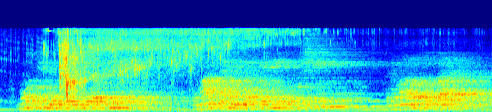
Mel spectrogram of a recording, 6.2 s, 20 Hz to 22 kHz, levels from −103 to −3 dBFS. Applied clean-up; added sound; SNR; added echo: none; Liquid; 4 dB; reverberation time 2.2 s.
